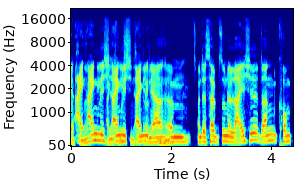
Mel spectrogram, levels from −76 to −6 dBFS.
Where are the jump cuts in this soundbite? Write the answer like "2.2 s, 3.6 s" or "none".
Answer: 1.6 s, 2.9 s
